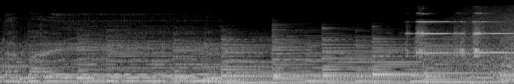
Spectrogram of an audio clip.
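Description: A bicycle bell rings out repeatedly over a dense musical backing with sustained tones, its bright metallic chimes standing out loud and clear throughout, with a sharper burst of ringing near the end.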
